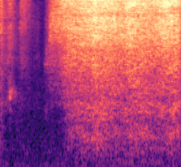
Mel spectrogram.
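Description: A short, steady hiss of super hold hairspray misted over curled hair, starting after a brief quiet moment and lasting just over a second before cutting off, close to the microphone.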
